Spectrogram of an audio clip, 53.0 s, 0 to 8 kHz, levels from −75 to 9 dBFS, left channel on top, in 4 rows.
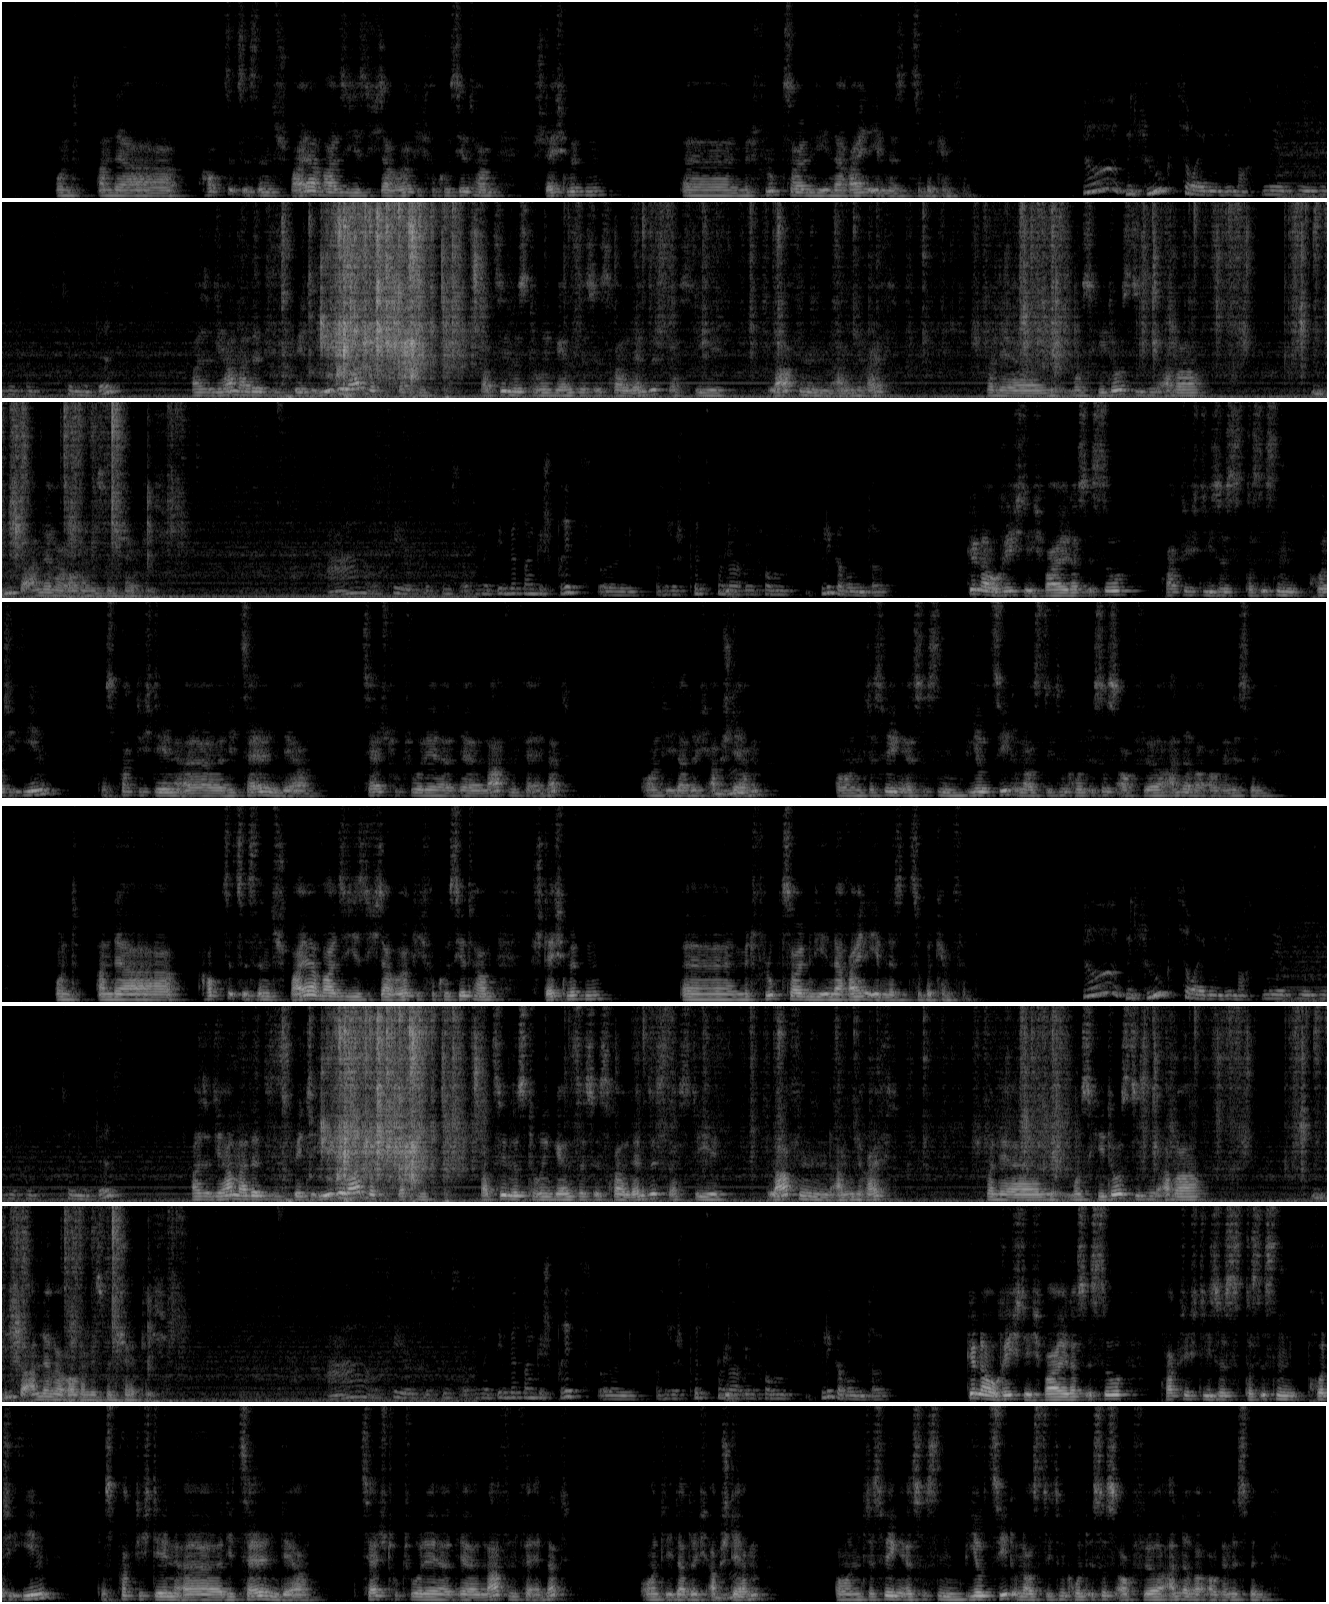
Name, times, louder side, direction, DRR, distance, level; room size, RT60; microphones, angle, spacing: voice 1, 0.5-1.7 2.0-6.0 6.8-9.7 15.1-17.8 18.0-20.4 20.9-22.2 23.1-25.2 26.5-28.2 33.7-33.8 36.1-37.7 38.1-40.2 40.7-42.8 43.3-45.4 46.1-47.3 48.1-52.5, right 5 dB, 75° right, 0.3 m, -33 dB
voice 2, 10.8-14.5 26.3-26.7 29.7-35.3 46.8-47.2, equal, 5° right, 0.4 m, -43 dB
sound 1, 12.7-31.2, left 2 dB, 60° left, 1.2 m, -36 dB
2.7 x 2.1 x 2.4 m
head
